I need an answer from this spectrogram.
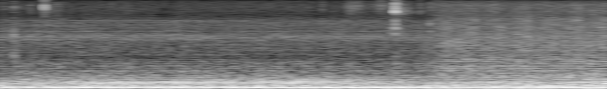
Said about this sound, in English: there's a lot of noise of the tail that's dragging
